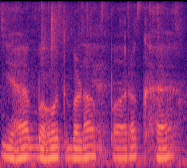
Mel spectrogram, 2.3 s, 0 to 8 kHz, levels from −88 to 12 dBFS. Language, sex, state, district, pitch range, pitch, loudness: Hindi, male, Uttar Pradesh, Saharanpur, 120-130 Hz, 125 Hz, -17 LUFS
